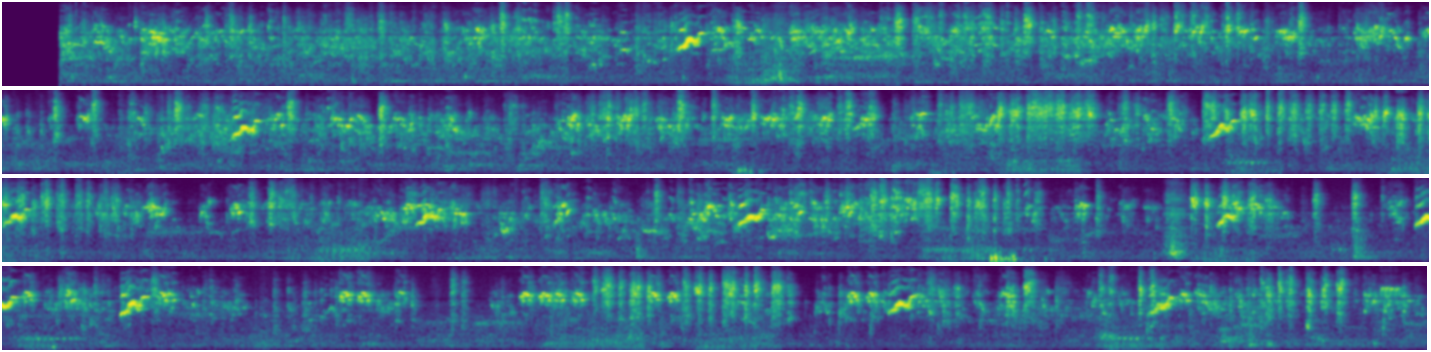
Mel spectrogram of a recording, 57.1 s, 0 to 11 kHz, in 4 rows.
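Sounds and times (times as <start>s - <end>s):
small birds chattering and chirping: 0.6s - 57.0s.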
